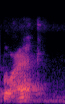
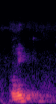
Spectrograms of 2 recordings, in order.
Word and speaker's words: Bleak: How do we pronounce that last name? Is that Black? Bleak. Great. Pardon? It's bleak. Bleak, thank you.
